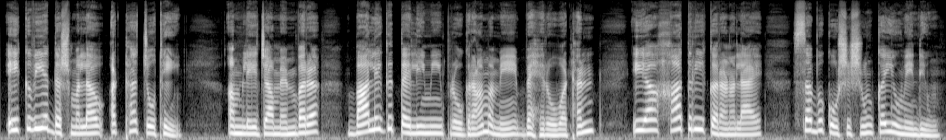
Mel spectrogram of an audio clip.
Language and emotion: Sindhi, neutral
